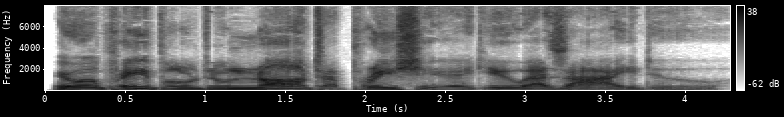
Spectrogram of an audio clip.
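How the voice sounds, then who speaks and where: An actor playing a huge, decadent alien emperor in a video game, pompous, taunting and grandiose, with a deep gravelly voice. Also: male voice, lively intonation, fairly bright tone, no echo, studio quality, heavily acted. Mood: gloating, seductive. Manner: pompous, theatrical, drawn-out.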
